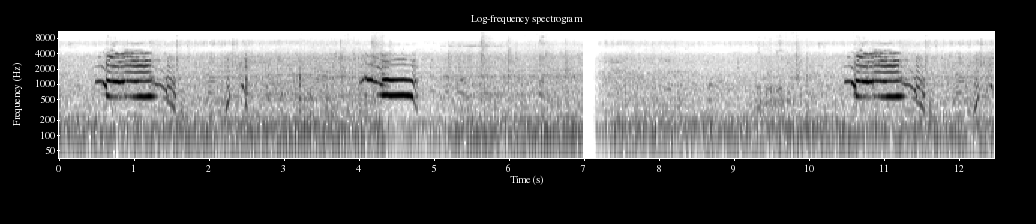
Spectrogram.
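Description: A goat gives three loud, nasal bleats spaced several seconds apart over steady background rumble.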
